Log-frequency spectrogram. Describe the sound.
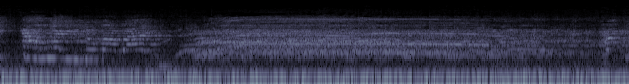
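Protesters shout slogans in the rain at a Philippine Independence Day demonstration against a draft law, placards raised. Loud, sustained massed yelling with many overlapping voices runs through the whole clip.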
